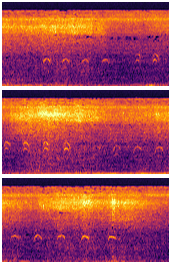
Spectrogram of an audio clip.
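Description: Birds giving a quick, even series of honking calls, about three a second, starting about a second in and stopping near the end, with a second bird calling over the first for a couple of seconds. Beneath them, small waves wash softly on the shore over a low rumble that eases about two-thirds of the way through.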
